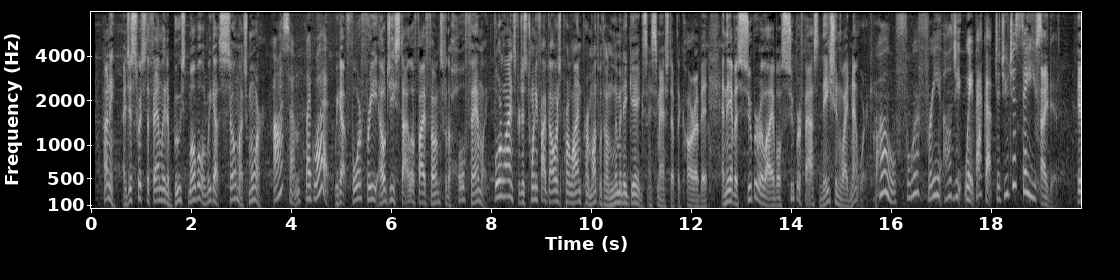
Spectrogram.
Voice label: commercial men

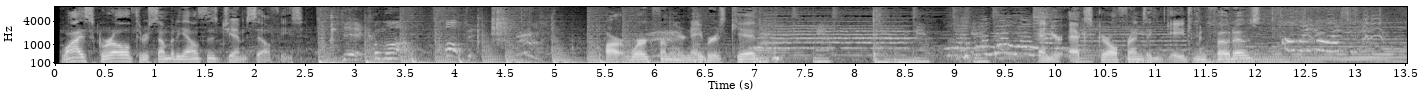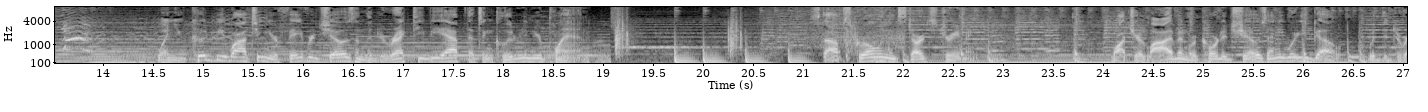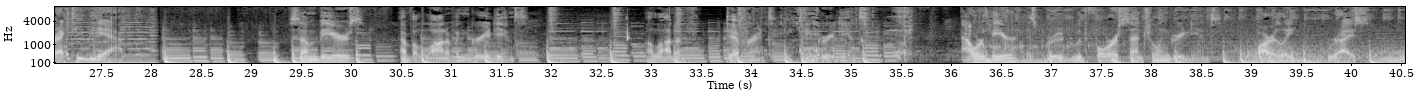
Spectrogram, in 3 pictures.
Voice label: commercial men

